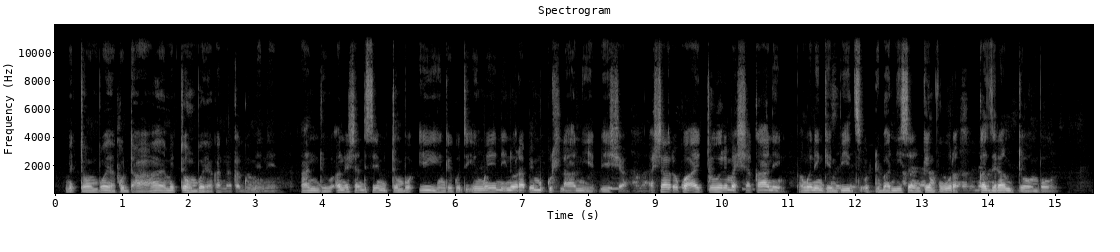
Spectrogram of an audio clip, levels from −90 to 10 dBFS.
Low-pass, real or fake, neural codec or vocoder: 10.8 kHz; real; none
